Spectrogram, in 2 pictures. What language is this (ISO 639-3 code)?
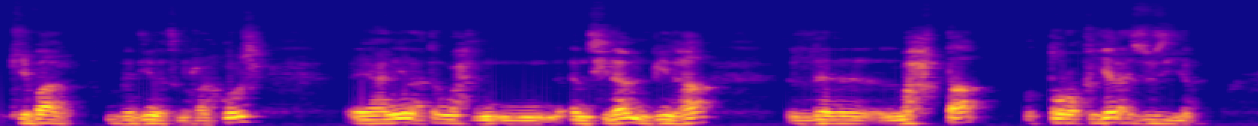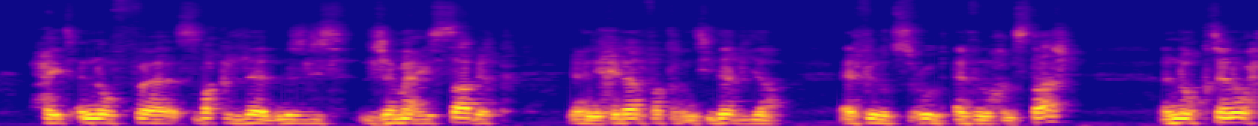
ara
